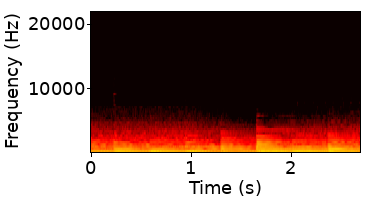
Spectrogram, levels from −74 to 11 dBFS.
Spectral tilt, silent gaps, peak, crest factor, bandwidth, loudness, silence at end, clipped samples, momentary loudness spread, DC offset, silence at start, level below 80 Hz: -9 dB/octave; none; -6 dBFS; 14 dB; 6.4 kHz; -21 LUFS; 0 s; under 0.1%; 3 LU; under 0.1%; 0 s; -32 dBFS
